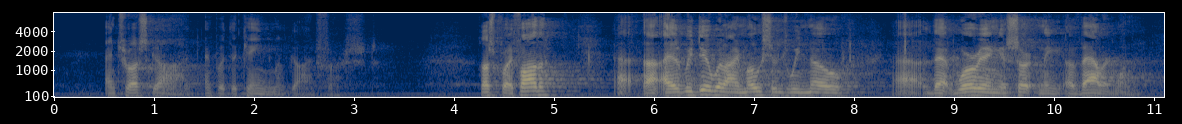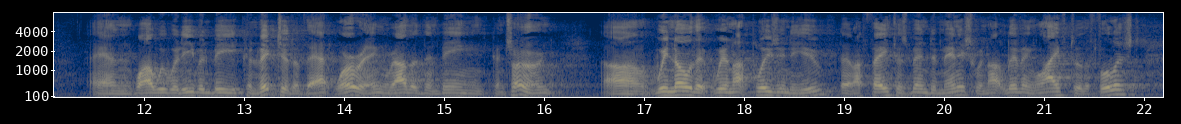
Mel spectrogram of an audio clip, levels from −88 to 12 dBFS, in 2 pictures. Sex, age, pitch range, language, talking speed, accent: male, 60-79, 95-135 Hz, English, 185 wpm, American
